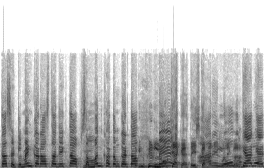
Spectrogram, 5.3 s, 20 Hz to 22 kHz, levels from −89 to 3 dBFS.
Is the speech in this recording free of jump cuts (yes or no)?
yes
